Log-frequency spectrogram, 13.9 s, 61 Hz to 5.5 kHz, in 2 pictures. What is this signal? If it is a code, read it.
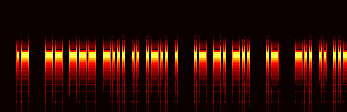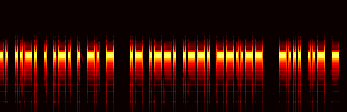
Morse code, heard as a keyed tone, about 25 wpm, 600 Hz. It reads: A MOBILE AND A DIFFERENT APP, BUT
